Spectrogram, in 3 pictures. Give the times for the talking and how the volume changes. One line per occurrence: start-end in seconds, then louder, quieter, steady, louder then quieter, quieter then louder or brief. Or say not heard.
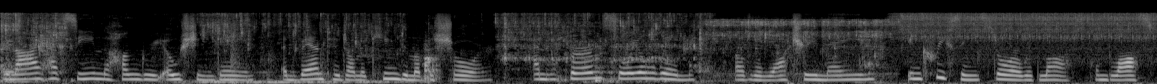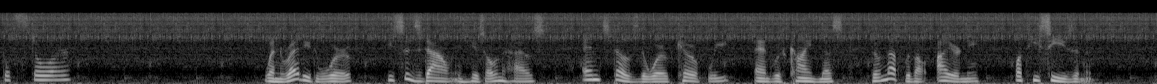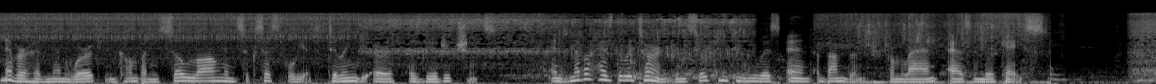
0.0-12.4 steady
14.2-33.8 steady.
